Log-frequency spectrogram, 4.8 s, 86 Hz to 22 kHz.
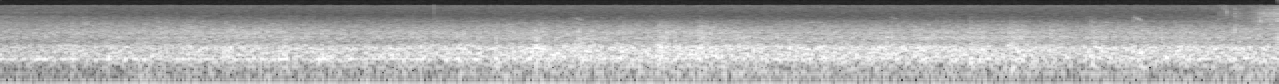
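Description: Austrian Railways Class 999 0-4-2 tank engine on the Schneebergbahn rack railway at Puchberg, a steady, even rumble of the running train with faint rail clatter, unbroken and without voices.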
